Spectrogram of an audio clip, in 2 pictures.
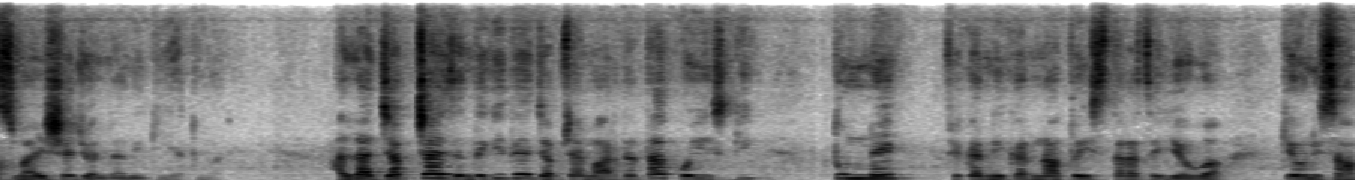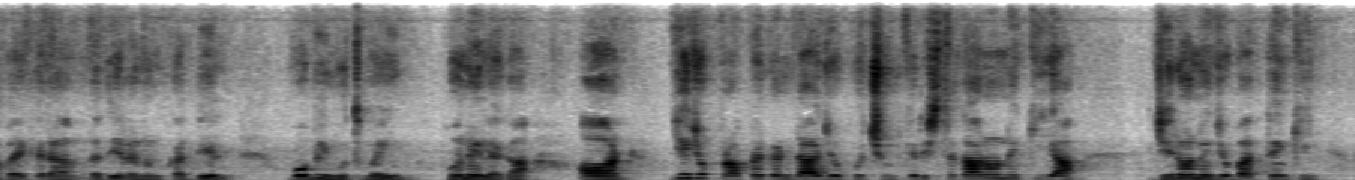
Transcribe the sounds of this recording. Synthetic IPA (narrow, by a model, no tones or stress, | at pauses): aːzmaːɪʃɦɛd͡ʒoːɐlːaɦnekiḛɛ̰t̪ʊm̤a̰ːɾi | ɐlːad͡ʒɐb̚t͡ʃaːɦezɪ̃nd̪əɡid̪ed͡ʒɐb̚t͡ʃaːemaːɾd̪et̪aɦɛkoːiɪski | t̪ʊmnẽ | fɪkəɾnɐɦĩkɐɾnat̪oɪst̪ɐɾəsejeɦʊakeʊnisɐɦaːbaːekɪɾaːmɾɐd̪ijəlɐnʊmkad̪ɪl | ʋobʱimʊt̪məiːn | hoːnelɐɡaɔːɾjed͡ʒoːpɾɔːpəɡə̃ɳɖad͡ʒoːkʊt͡ʃʰʊnkeɾɪʃt̪ed̪aːɾõnekija | d͡ʒɪnõːned͡ʒoːbaːt̪ẽkiː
